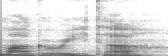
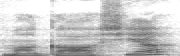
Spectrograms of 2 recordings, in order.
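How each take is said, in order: First: The name ends with the sounds 'rita'. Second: The name ends with the sounds 'tia'. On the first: The speaker calls it right. "There we go, it's Master and Margarita" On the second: The speaker calls it wrong. "I've been reading it as Margartia, as in like T I A"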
